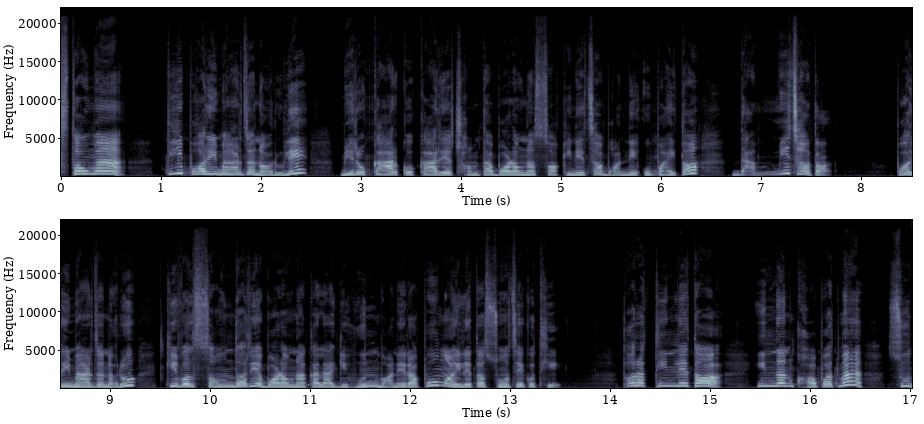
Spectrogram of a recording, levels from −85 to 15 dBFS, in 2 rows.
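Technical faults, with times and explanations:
Nothing stood out as a technical fault on listening to this speech.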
